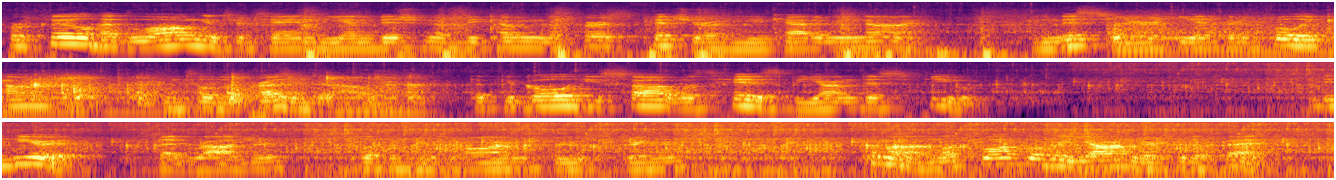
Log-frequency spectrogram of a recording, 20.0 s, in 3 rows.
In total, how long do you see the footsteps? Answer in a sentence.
You can hear the footsteps for 8 seconds altogether.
